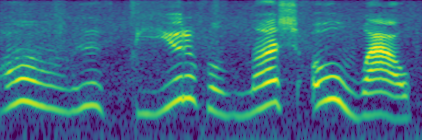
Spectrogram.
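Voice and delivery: slow, drawn-out wonder at the view; real awe, letting each word hang; awed. Real, not acted. Admiring the lush forest.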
